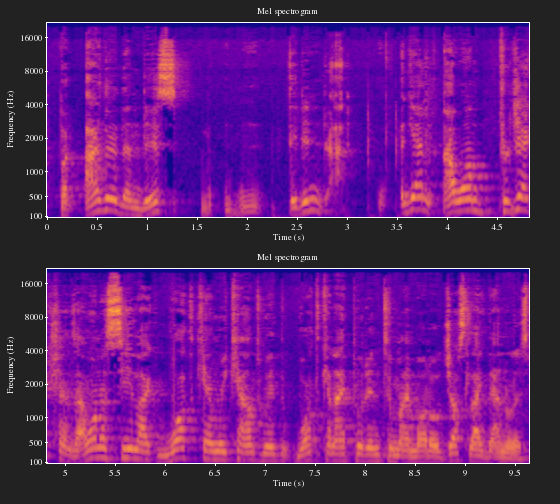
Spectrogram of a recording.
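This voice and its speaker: A man's voice: mid-range voice, mellow. A man hosting a casual financial commentary recap, rambling as he thinks aloud and repeating words for emphasis. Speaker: video host, amateur investor commentator.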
